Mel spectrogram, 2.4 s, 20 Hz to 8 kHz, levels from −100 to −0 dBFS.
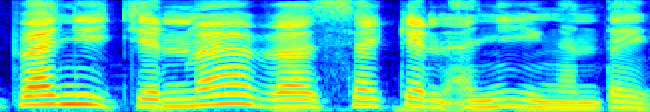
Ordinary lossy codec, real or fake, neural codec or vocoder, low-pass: none; real; none; none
